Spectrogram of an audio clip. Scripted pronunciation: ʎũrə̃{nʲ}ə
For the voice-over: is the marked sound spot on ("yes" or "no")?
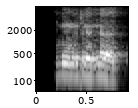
no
